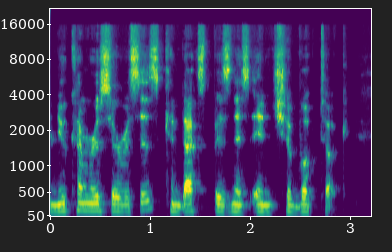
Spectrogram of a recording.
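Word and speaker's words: Kjipuktuk: Services conducts business in Chibuktuk, which is how you say Halifax in the Mi'kmaq language.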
